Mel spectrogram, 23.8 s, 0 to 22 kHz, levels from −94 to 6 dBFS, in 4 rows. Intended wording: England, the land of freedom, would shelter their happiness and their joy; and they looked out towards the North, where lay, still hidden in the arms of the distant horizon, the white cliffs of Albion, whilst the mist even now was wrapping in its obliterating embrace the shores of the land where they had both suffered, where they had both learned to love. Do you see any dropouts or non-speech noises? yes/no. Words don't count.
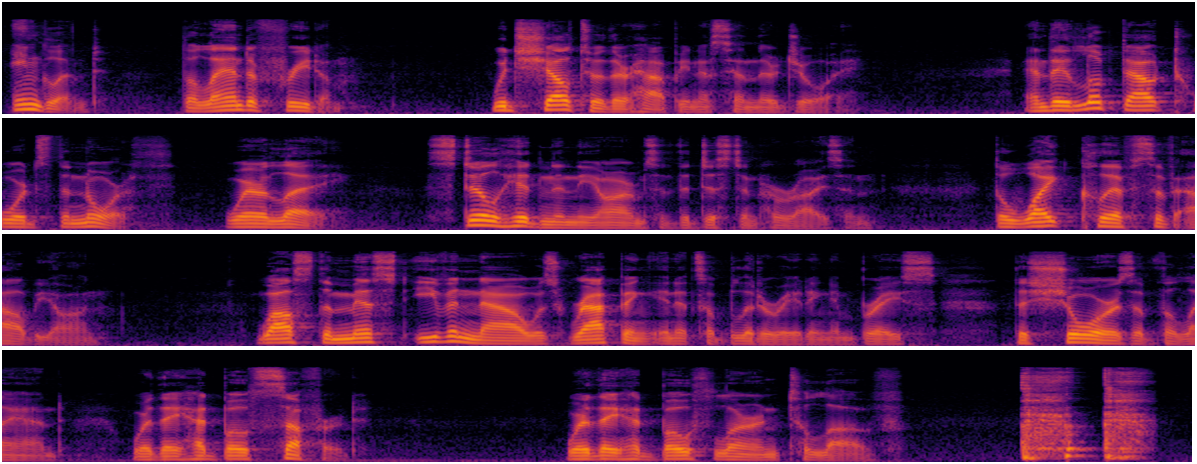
yes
